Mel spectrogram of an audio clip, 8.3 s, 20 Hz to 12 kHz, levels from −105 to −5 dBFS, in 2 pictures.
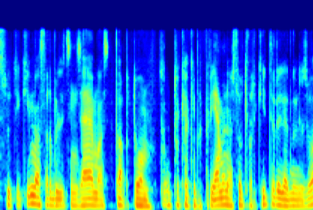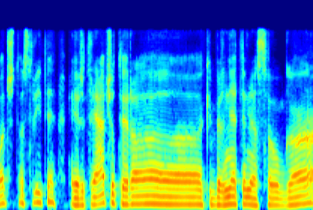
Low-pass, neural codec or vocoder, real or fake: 7.2 kHz; codec, 16 kHz, 4 kbps, X-Codec, HuBERT features, trained on general audio; fake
